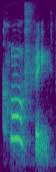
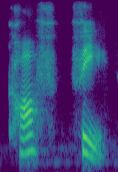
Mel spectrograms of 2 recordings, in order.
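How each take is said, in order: First: It is said smoothly with a single f. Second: It is split in two with a doubled f. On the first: The speaker calls it right. "Yeah, that sounds better" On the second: The speaker calls it wrong. "I think I don't say two F's in there"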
